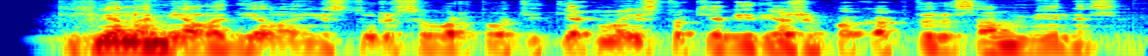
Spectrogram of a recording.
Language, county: Lithuanian, Šiauliai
